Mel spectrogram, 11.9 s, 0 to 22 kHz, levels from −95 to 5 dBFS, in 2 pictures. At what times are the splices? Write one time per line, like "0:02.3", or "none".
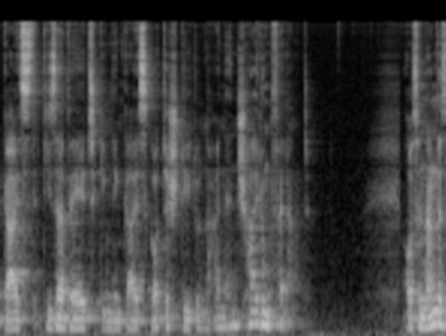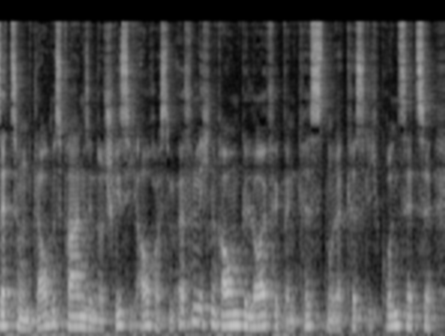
0:05.3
